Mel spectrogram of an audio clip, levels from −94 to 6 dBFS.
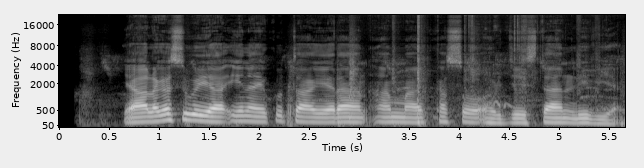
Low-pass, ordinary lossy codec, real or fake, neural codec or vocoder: none; none; real; none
